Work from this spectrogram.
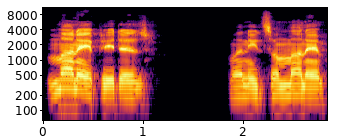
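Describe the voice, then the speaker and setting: A man playing a scheming stage director with formal, deliberate phrasing, in 1940s radio drama style. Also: on the low side, smooth, lightly acted. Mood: sly, insistent. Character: smooth, scheming male stage director turned blackmailer. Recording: dull old-time radio recording.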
